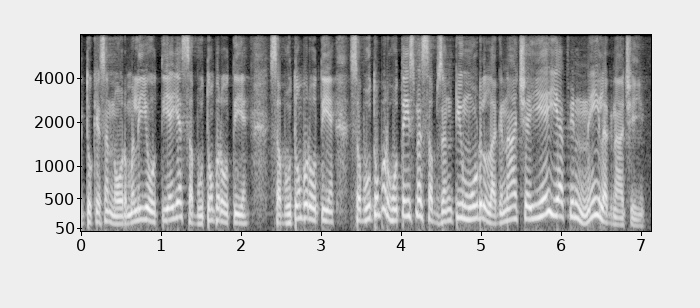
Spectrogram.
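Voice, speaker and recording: A man leads an exam-prep grammar lesson in a voice of ordinary middle pitch. He keeps quizzing his students with quick questions and answers them himself, in a coaching, familiar tone. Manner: addresses students as "beta", quizzes with rapid questions and self-answers. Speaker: English grammar teacher.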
